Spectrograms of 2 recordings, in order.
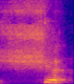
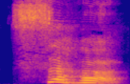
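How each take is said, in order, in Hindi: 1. एक ही फुसफुसाती हुई 'श' ध्वनि सुनाई देती है। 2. s और h अलग-अलग बोले जाते हैं। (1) "इसका ध्वनि ही बदल रहा है" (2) "सह नहीं बोलते हम"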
